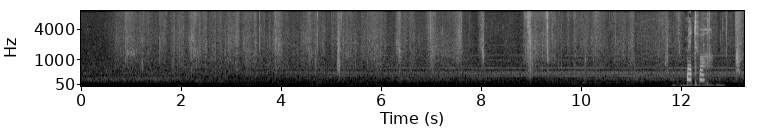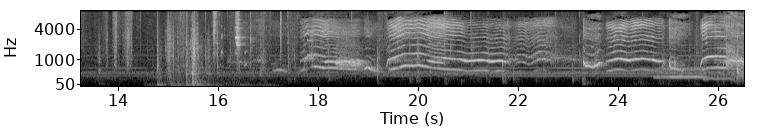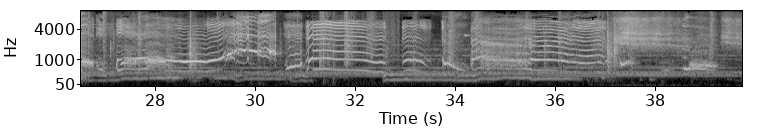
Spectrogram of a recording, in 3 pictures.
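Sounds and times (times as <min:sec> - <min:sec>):
speech: 0:12.2 - 0:12.7
baby crying because there is no more milk: 0:16.2 - 0:39.7.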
